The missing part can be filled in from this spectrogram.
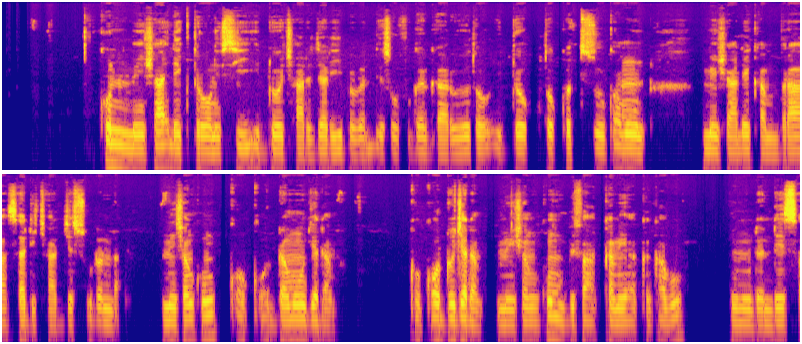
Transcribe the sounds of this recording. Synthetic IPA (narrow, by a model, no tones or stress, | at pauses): kʊnme̞ːʃaːɛlɛkt̪ɪɾo̞ːnɪsiːɪd̪ːo̞ːt͡ʃaːɾd͡ʒɐɾiːbɐbɐlɗɪsuːfɡɐɾɡaːɾʊjoːt̪ɐʔʊɪd̪ːoːt̪ɔkːɔt̪ːɪ̥suːkʼɐmuːn | me̞ːʃaːle̞ːkʰɐmbɪɾʔaːsɐd̪ɪt͡ʃaːɾd͡ʒɛsːuːd̪ɐnd̪ɐʔɐ | meːʃɐŋkʊŋkʼkʼːod̪ɐmuːd͡ʒɛᶑɐ | kʼɔkʼːod̪ːɔd͡ʒɛᶑɐmme̞ːʃɐŋkʊnbɪfɐːkːɐmeːɐkːɐkʼɐbʊ | ɪnuːd̪ɐnd̪e̞ːsːɐ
